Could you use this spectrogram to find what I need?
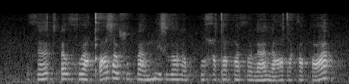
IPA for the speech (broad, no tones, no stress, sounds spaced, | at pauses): θ ɜ t͡sʼ ɜ χʷ ɛ qʼ ɛ zˤ ɜ sʷ a p a ʊ̯ m i z ð ɔ l ɔ pː ɔ χʷ ə dˤ i qʷ ɜ θ ɔ l a l a ʊ̯ dˤ ɜ k ɔ qʷ a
